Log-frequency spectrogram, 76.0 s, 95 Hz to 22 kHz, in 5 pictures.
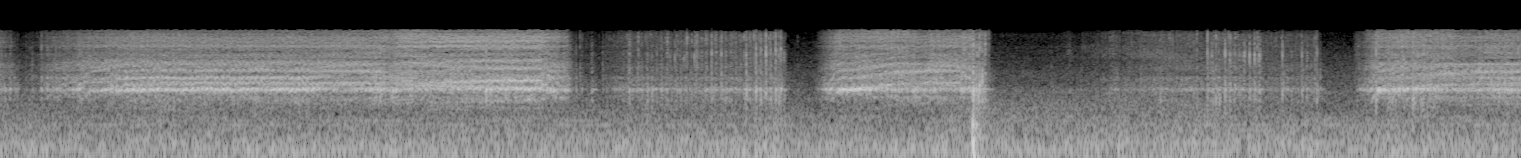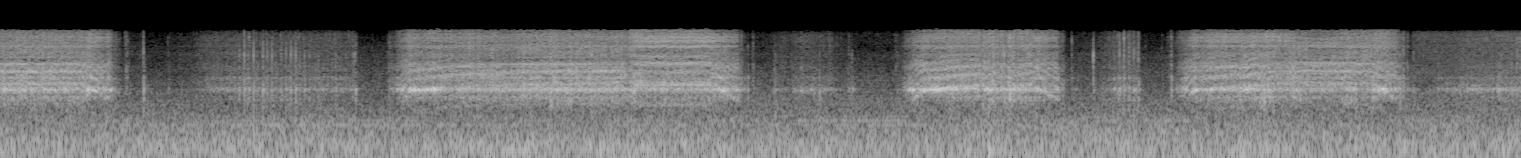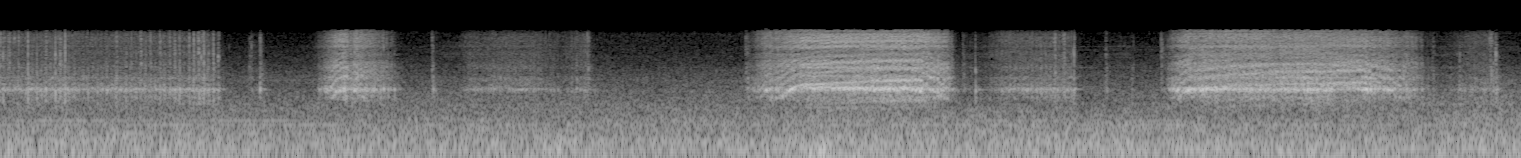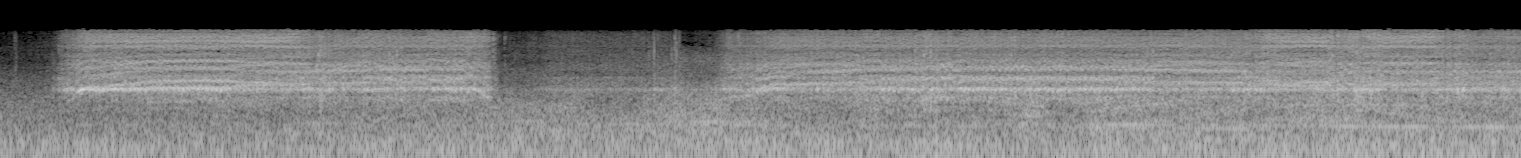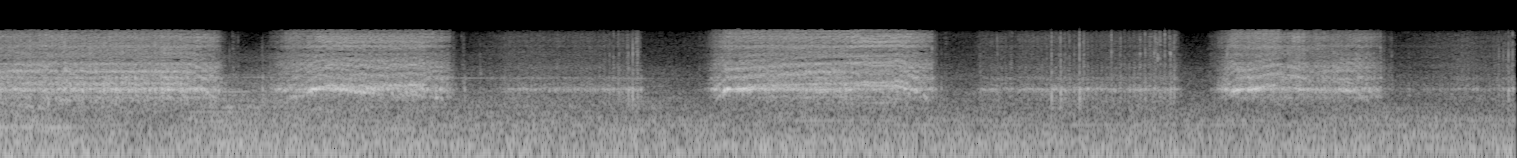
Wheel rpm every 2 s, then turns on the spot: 90, 150, 130, 30, 100, 10, 50, 150, 30, 50, 160, 50, 90, 70, 90, 30, 20, 20, 10, 110, 20, 130, 40, 120, 160, 50, 80, 160, 160, 160, 160, 90, 80, 30, 130, 30, 70, 50.
6-8 10-12 16-18 22-24 28-32 34-36 40-42 44-46 50-52 70-72 74-76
